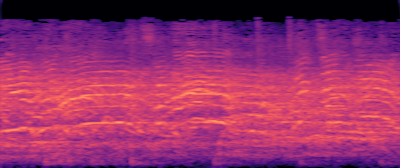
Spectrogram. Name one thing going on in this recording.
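A basketball bounces on the hard floor.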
